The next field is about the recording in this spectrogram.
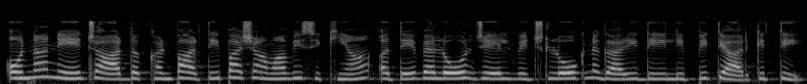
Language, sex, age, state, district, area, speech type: Punjabi, female, 18-30, Punjab, Patiala, rural, read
